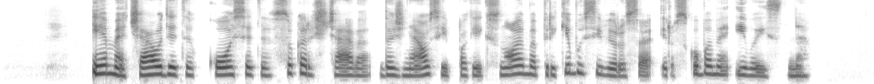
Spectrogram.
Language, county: Lithuanian, Utena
